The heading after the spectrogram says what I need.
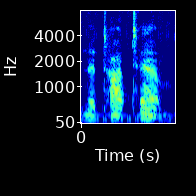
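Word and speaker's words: נתתם: we've got natan but the noon the noon with a silent shabbat is going to assimilate into the next consonant so instead of natan tem we get natatem all right so um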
